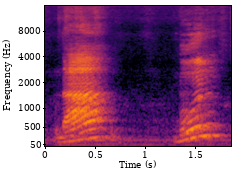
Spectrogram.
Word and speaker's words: 나뭇잎: 최종 발음 나문잎이지. 미은 기은 두 번 덧나는 거죠.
